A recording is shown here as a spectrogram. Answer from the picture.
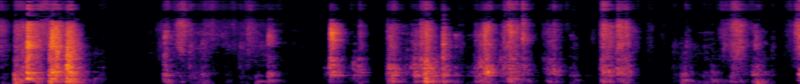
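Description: Irregular knocks and rustles of objects being handled in a small tiled room. The loudest burst comes in the first second, followed by a string of shorter bursts with silent gaps between them.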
